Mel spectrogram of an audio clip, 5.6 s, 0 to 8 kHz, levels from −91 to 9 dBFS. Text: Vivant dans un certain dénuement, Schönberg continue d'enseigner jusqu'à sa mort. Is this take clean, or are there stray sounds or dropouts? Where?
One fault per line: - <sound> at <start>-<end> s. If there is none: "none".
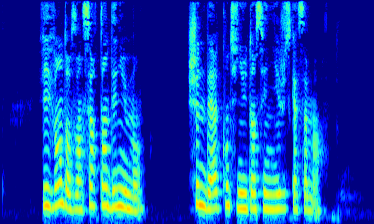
none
